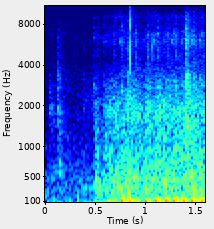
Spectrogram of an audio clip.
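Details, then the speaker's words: Honda Wave 110i (110cc) after replacing the faulty spark plug cap, previously hard to start and stalling on acceleration: brief crank, starts first try, even idle, revs without hesitation; normal start. "ครั้งเดียวติดเลยเร่งไม่มีสะดุจเครื่องยนต์กลับมาเป็นปรกติ"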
